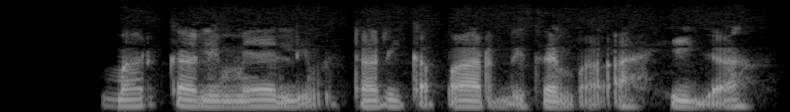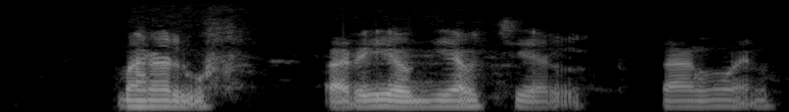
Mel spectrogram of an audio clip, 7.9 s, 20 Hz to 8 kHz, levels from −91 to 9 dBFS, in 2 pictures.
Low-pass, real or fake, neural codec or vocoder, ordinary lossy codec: 7.2 kHz; real; none; AAC, 48 kbps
